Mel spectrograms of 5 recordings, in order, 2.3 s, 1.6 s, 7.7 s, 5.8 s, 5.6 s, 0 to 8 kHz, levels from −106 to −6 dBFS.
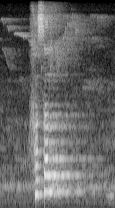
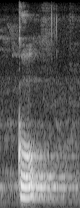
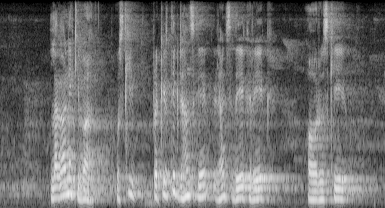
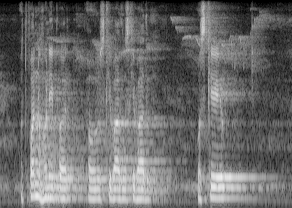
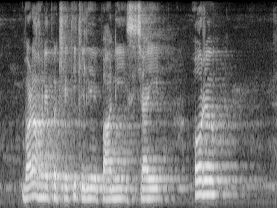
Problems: none marked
